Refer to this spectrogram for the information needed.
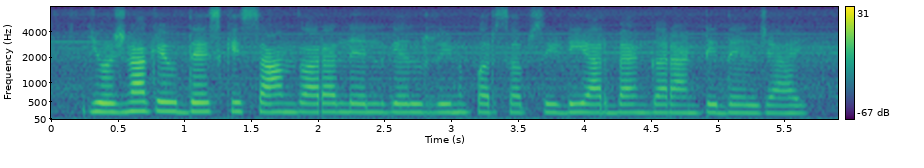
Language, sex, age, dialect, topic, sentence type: Magahi, female, 25-30, Southern, agriculture, statement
